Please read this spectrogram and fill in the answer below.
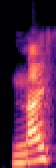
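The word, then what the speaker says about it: knife: हमारा W silent है, नाइफ में हमारा के साइलेंट है, हाई में हमारा आई साइलेंट है, वॉक में हमारा एल साइलेंट है।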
